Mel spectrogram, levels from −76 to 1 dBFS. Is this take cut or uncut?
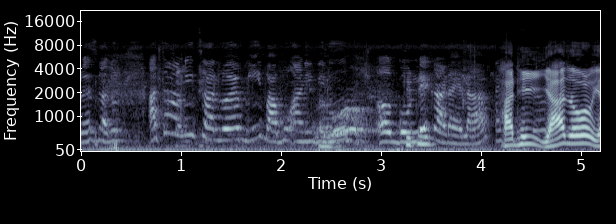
cut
